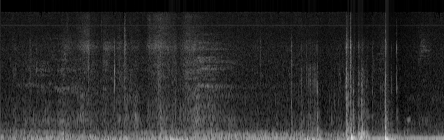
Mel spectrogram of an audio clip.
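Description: A van refrigerator being worked loose and slid out of its cabinet: scattered scraping, rattling and knocks, then two loud bumps, just after five seconds in and near six seconds, over a low steady rumble that sets in about two-thirds of the way through.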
